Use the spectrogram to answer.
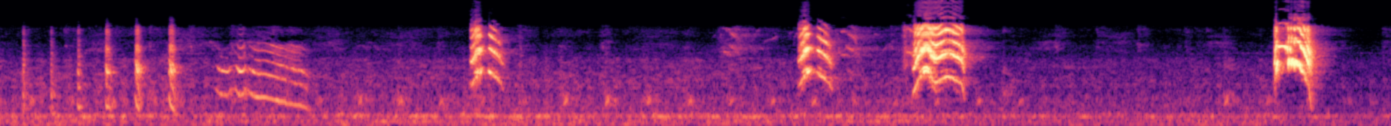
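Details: Parrot calling in India: a quick run of dry clicking notes and a short descending squeal, then four separate harsh screeching squawks spaced a second or two apart against a steady low hum.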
